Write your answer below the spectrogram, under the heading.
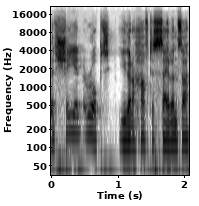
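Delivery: ordinary delivery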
